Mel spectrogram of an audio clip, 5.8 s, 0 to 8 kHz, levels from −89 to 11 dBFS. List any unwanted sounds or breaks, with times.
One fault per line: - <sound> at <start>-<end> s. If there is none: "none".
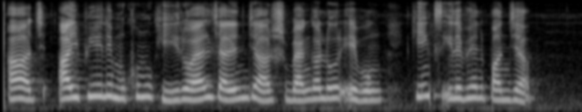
- dropout at 4.3-4.4 s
